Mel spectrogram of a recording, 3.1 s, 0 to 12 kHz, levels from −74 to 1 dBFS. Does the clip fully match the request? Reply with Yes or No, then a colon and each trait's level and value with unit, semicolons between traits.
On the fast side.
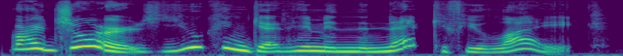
Yes: fast, 230 wpm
